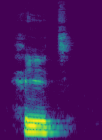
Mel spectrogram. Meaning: because
- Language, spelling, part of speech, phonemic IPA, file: Moroccan Arabic, حيت, conjunction, /ħiːt/, LL-Q56426 (ary)-حيت.wav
